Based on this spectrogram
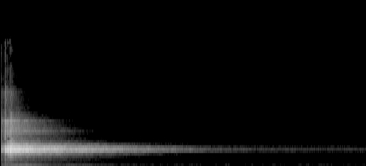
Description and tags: Monofrosch mit Hall
Made with a percussion-instrument called 'Holzfrosch', a Guiro-like frog. With lots of (mono-)reverb.
Instrument, Percussion, Small, Wooden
